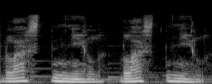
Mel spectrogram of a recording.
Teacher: Vlastnil, opäť, 4-3 písmenka za sebou, 3 spoluhlásky za sebou a zaznie len také preľnutie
